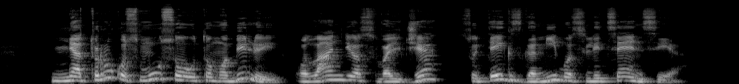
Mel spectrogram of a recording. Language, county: Lithuanian, Vilnius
